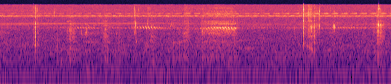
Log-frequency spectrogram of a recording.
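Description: Crisp bites and chewing of raw green vegetable stems, a few sharp crunches, over a steady high chirping of crickets with a longer buzzing trill about two and a half seconds in.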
